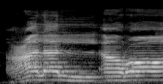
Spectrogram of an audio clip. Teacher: را پر مد ہے اس کو کھینچیں گے اور یہ مد لازم ہے.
